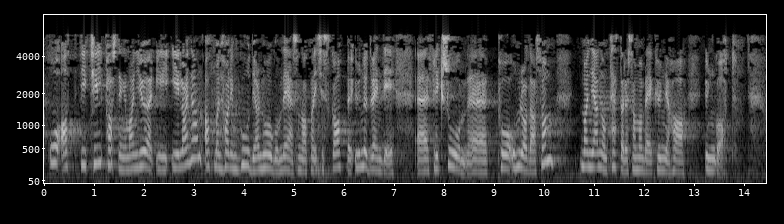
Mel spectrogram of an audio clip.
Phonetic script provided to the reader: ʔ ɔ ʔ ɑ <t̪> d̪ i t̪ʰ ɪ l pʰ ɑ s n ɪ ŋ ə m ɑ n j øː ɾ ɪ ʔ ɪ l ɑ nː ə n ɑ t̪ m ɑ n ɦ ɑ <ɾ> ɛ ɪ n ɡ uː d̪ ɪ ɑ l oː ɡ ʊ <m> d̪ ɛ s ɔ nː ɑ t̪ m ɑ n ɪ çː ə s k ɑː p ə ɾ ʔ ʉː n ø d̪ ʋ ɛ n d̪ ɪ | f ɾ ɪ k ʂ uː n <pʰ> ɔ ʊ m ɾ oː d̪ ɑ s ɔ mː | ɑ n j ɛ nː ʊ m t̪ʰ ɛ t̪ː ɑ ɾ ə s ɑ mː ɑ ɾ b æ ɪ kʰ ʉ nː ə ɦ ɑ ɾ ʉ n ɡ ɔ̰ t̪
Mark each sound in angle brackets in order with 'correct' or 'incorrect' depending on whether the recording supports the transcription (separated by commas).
correct, correct, correct, correct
